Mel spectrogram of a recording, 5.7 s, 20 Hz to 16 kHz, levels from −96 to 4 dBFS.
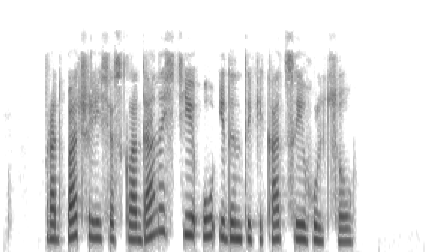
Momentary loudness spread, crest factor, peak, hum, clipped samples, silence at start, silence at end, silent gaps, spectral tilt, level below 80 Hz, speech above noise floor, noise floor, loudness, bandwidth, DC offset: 7 LU; 22 dB; -8 dBFS; none; under 0.1%; 0.6 s; 1 s; none; -4.5 dB/octave; -76 dBFS; over 61 dB; under -90 dBFS; -29 LUFS; 9.6 kHz; under 0.1%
